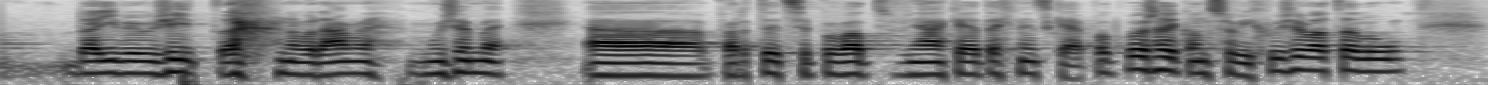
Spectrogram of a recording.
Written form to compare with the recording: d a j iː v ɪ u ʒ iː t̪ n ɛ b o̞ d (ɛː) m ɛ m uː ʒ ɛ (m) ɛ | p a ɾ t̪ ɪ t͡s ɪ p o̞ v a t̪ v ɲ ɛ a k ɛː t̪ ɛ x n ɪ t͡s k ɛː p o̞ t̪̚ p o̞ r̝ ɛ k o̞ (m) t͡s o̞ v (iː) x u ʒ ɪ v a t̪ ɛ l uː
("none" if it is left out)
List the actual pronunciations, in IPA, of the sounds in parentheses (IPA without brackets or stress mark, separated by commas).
aː, m, n, iː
